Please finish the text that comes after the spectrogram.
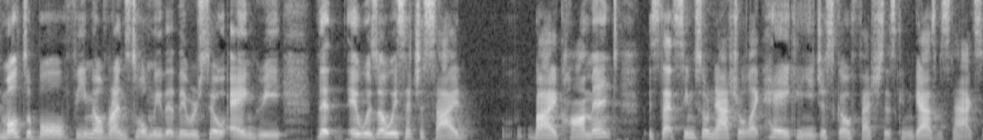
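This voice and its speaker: A woman with a slightly low voice talks as a podcast co-host. Her delivery is informal and opinionated, and she qualifies her thoughts as she goes in a loose, chatty style. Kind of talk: casual opinionated podcast chat.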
